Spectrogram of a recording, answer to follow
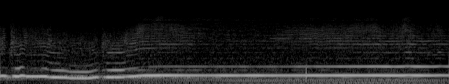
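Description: Intro music on a flute: a short ornamented phrase that wavers through a few notes, then one long held note, over a steady low drone.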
